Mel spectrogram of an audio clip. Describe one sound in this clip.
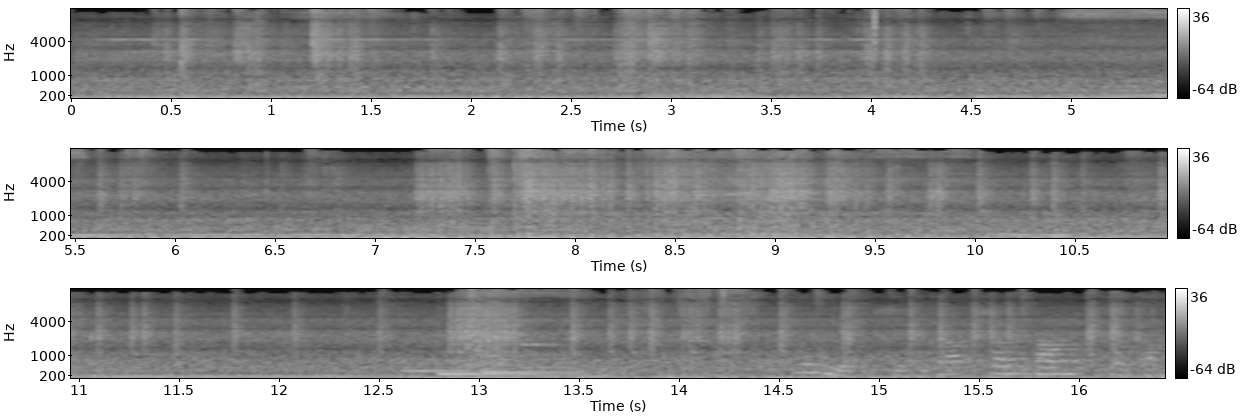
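A bus engine hums and rumbles steadily, growing louder as it picks up speed.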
